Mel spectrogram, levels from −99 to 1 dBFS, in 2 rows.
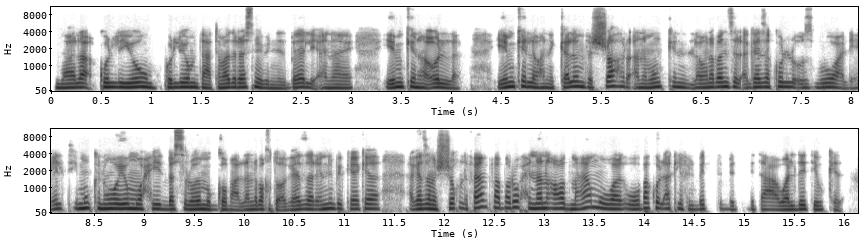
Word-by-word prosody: لا 150 +1 +2
لأ، 165 -1 +1
كُلّ 170 -1 +3
يوم، 165 -1 +4
كُلّ 160 +1 +1
يوم 170 -1 +4
ده 155 - -2
اعتماد 145 +3 0
رسمي 165 0 +2
بالنسبة 135 +3 -2
لي، 155 -4 -3
أنا 135 -1 -3 0.3
يمكن 170 +4 +3
هاقول 150 -1 +1
لك، 125 -1 -9 0.3
يمكن 185 +6 +2
لو 170 - +2
هنتكلّم 165 +6 +1
في 175 - -4
الشهر، 190 +6 +1
أنا 145 0 -1
ممكن 170 +1 -1
لو 150 +2 -3
أنا 165 - +1
بانزل 175 0 +1
أجازة 165 +5 0
كُلّ 175 -3 -1
أسبوع 155 +2 -2
لعيلتي، 170 - -7
ممكن 195 -1 +3
هو 185 +1 +5
يوم 185 0 +5
وحيد 175 -2 0
بس 165 0 -1
اللي 160 -1 +1
هو - - +4
يوم 165 - +3
الجمعة، 150 -2 -3
اللي 135 +2 -5
أنا 155 +2 -1
باخده 160 -5 -3
أجازة 155 +5 -1
لأني 165 +3 0
ب 185 - -2
كده 175 -1 -2
كده 180 0 -1 0.3
أجازة 175 +3 +2
من - - +4
الشغل 195 +3 -2
فاهم، 215 +7 +2
فباروح 220 -1 -2
إن 190 - +4
أنا 200 +1 +3
أقعد 195 0 0
معاهم 215 +8 -1
و 180 -3 +2 0.2
وباكل 205 +3 -1
أكْل 185 0 -4
في - - -20
البيت 160 +2 -6
بت 150 -4 -12
بتاع 150 -1 -6
والدتي 150 +2 -1
وكده 145 -2 -9
165 Hz, 240 wpm, -22 LUFS, 150-180 Hz, 0.3 s, هو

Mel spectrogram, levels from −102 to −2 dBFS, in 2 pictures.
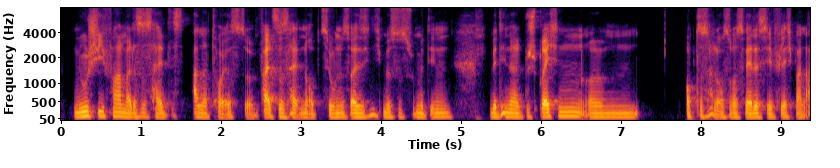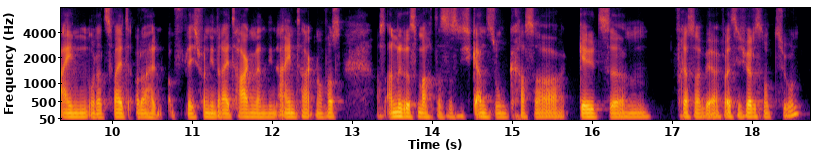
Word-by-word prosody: nur 115 +3 +6
Skifahren, 115 -2 +1
weil 90 - +4
das 100 0 -1
ist 100 -1 -5
halt 90 0 0
das - - -13
Allerteuerste. 100 -3 -2
Falls - - +4
das - - 0
halt - - +1
'ne - - -2
Option 95 0 -3
ist, 95 - -5
weiß 95 -1 +6
ich 100 +9 -6
nicht, 140 -6 -6
müsstest 100 -1 -4
du - - -5
mit 95 -2 -1
denen 100 0 -3 0.4
mit - - +2
denen 105 - +4
halt 95 -3 +2
besprechen, 105 +3 +3
ähm, 95 0 -1 0.6
ob - - -2
das - - -4
halt - - -2
auch - - -1
so 95 - -6
was 95 0 -2
wäre, 95 - +7
dass 100 0 +2
ihr 95 - 0
vielleicht 95 0 -3
mal 90 - -3
einen 95 0 +2
oder 90 -2 0
2 95 +2 +2
oder 95 +1 0
halt 95 - -2 0.2
vielleicht 95 -1 -4
von 100 - -1
den 95 - +2
3 95 0 +2
Tagen 100 +2 +1
dann 95 0 0
den 95 0 -3
einen 100 0 +2
Tag 100 +1 -3
noch 95 -1 -4
was 100 0 -1 0.4
was - - -11
anderes 105 -1 +4
macht, 100 -1 -1
dass 85 - -5
es 95 +2 -7
nicht 110 -3 -9
ganz 100 -2 +2
so 95 - -4
'n 95 -1 -4
krasser - - -2 0.2
Geld, 100 0 +5
ähm 100 +1 0 0.3
Fresser - - -1
wäre. - - +2
Ich - - -14
weiß 100 0 +2
nicht, 95 - -5
wäre 100 - +7
das 100 0 -5
'ne 95 - -2
Option? 130 - -5
100 Hz, 235 wpm, -24 LUFS, 95-100 Hz, 0.6 s, wäre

